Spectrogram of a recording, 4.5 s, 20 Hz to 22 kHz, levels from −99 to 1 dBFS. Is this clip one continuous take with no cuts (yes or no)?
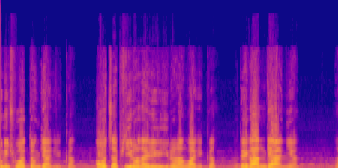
no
